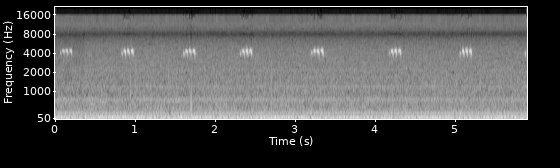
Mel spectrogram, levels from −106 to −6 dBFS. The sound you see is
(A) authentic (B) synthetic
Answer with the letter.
A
